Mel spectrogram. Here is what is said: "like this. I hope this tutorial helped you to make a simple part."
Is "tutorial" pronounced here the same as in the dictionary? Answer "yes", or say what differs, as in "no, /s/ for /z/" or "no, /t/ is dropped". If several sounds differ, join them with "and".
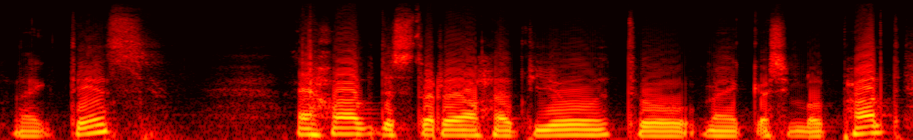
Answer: no, /w/ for /ɹ/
